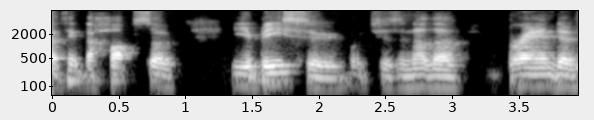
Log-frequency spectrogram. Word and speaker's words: Happoshu: regular Sapporo, and I think the hops of Happoshu, which is another brand of theirs.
